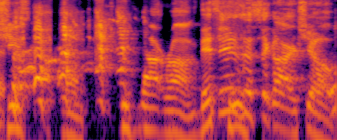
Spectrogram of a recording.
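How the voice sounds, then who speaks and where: A fairly slow delivery at very even loudness, over noticeable background noise. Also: man. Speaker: cigar show co-host.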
